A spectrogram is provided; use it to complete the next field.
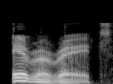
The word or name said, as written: irrorate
